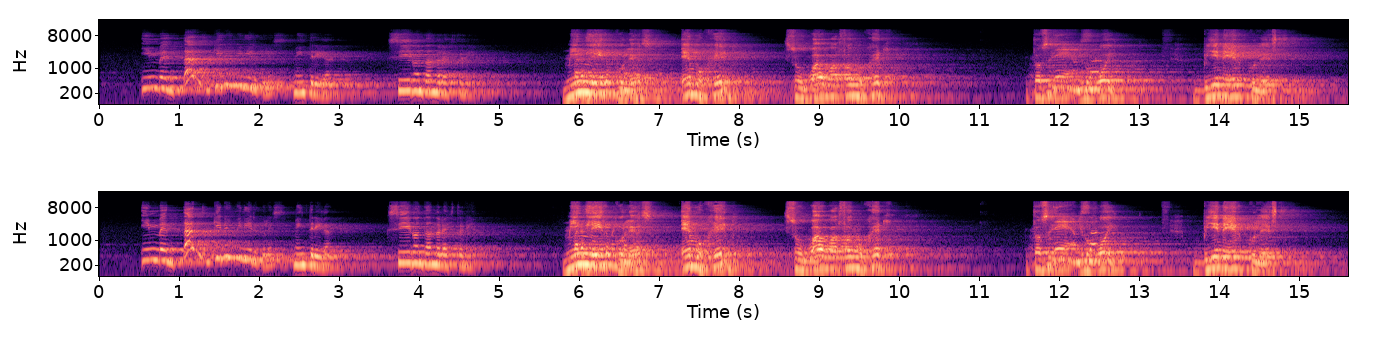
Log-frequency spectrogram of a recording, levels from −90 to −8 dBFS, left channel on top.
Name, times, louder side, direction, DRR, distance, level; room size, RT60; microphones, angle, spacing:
voice 1, 0.5-2.9 3.6-4.7 5.9-6.8 11.8-12.5, right 2 dB, 55° right, 5 dB, 1.6 m, -23 dB
voice 2, 5.8-6.9 7.3-8.0 8.6-9.9 11.6-12.7 13.7-14.7, right 2 dB, 35° right, 5 dB, 1.7 m, -20 dB
24.5 x 19.5 x 8.6 m, 2.9 s
head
